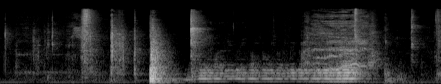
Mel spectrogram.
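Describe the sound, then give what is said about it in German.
Sipping and gurgling of a drink: a few soft clicks and a sharp transient, then a sustained wet, bubbling gurgle before it stops. “Ich trinke auch nochmal einen Schluck davor.”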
